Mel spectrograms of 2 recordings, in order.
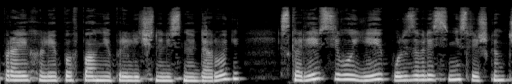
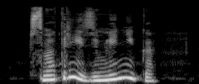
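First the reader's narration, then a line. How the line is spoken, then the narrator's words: Exclaimed. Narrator (Russian): воскликнула Марилина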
